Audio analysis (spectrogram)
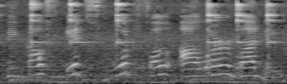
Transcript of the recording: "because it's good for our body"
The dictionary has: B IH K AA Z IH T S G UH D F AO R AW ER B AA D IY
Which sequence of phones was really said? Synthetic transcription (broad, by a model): B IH K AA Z IH T S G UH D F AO L AW ER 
